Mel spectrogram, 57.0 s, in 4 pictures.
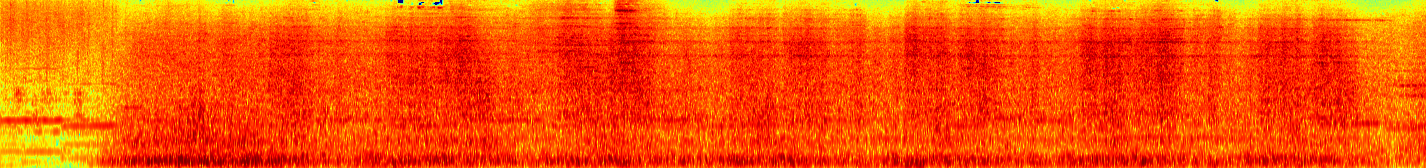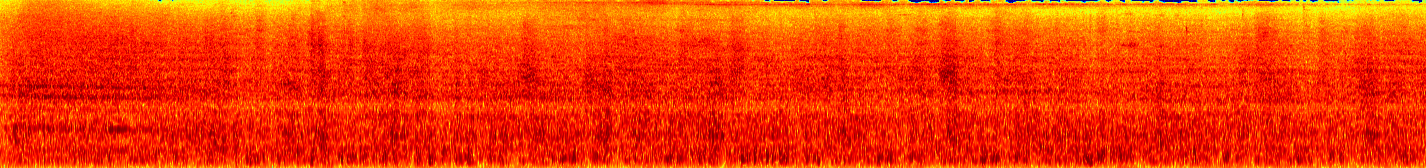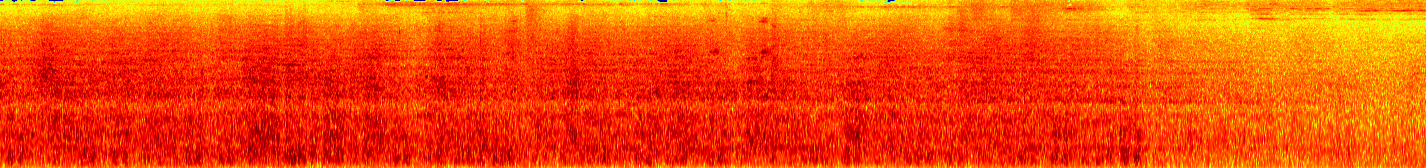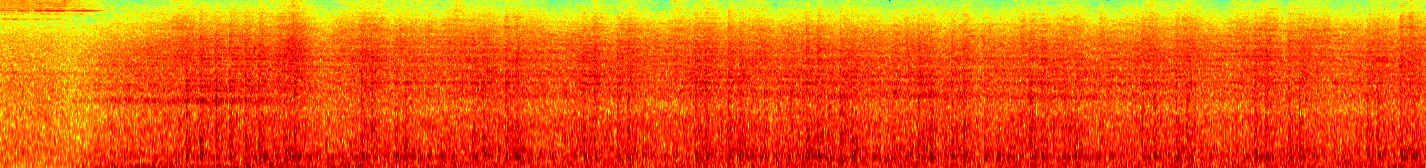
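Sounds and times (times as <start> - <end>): freight train passing: 0.0 - 57.0.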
